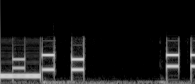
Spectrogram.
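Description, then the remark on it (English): A quick series of telephone keypad tones as someone dials a phone number, five short beeps in an uneven rhythm with a brief pause in the middle, each crisp two-pitched dialing tone clear over a faint background hum. “Just dial it as you normally would. Dial it as if it was a local call.”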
